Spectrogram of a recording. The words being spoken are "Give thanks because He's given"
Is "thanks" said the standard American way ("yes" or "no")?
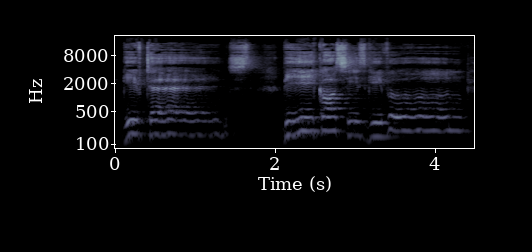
no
